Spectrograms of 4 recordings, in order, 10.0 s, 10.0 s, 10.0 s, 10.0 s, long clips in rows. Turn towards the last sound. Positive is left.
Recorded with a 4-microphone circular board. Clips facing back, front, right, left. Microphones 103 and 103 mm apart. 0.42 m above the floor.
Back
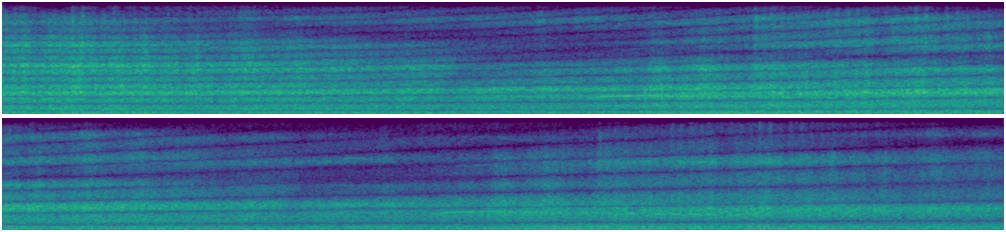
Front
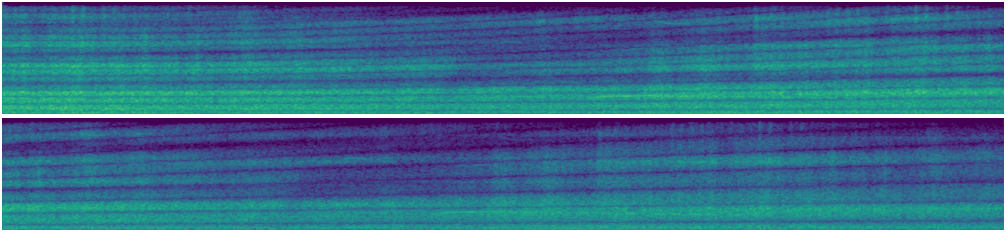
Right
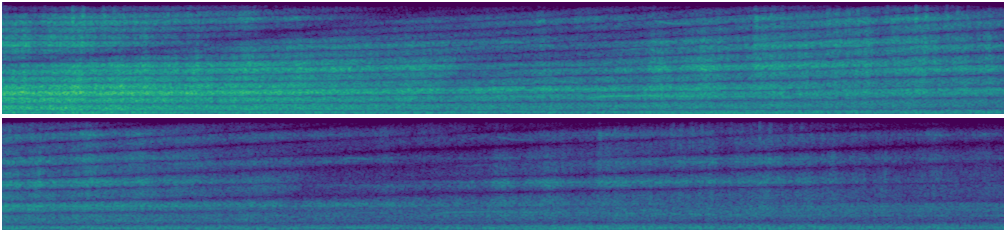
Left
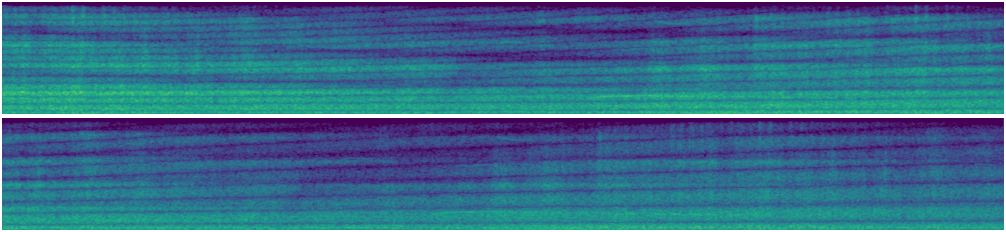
turn(degrees=95)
